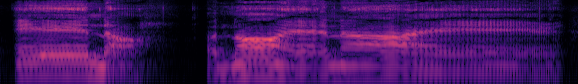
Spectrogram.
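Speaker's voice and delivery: very slow, stretched-out syllables; drawn-out verdict. Real, not acted. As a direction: stretch each sound while weighing the rating. Drawing out his mixed movie rating.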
